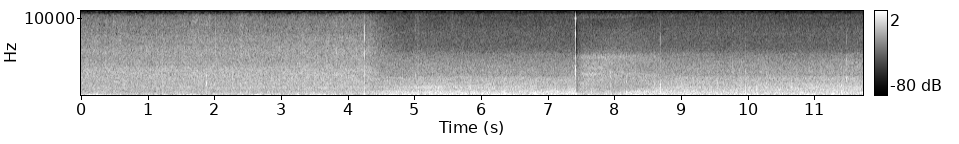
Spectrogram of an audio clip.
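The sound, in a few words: rushing brook water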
